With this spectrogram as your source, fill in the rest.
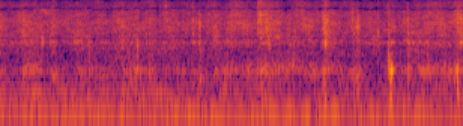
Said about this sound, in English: I'm going to just mix these up because it does, see how it settles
